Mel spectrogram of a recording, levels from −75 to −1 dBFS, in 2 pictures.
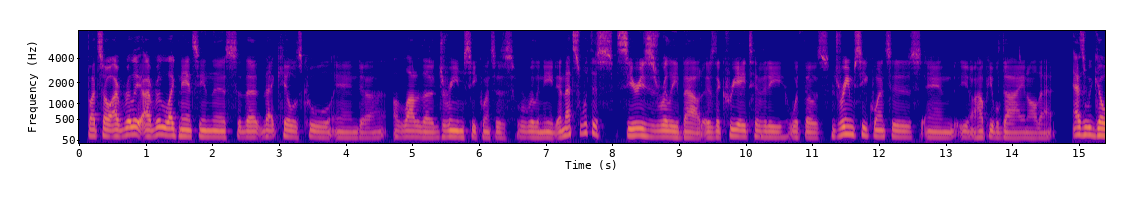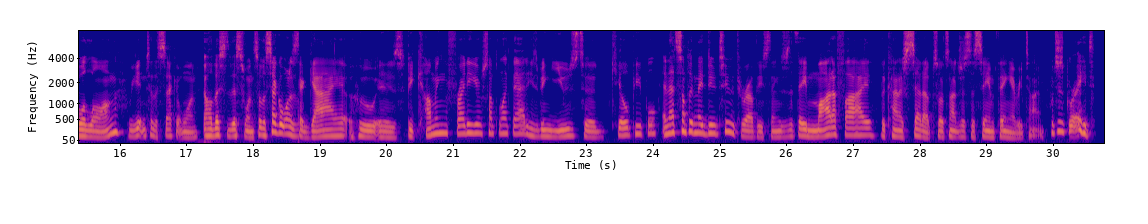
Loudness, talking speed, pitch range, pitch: -32 LUFS, 225 wpm, 110-140 Hz, 120 Hz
